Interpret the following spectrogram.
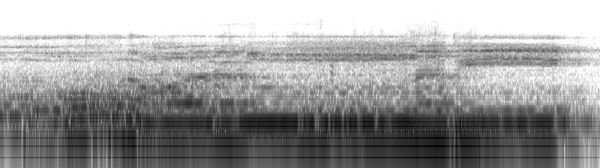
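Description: A man's voice chanting a slow melodic line into a microphone. After a few short pitch steps it holds one low note for several seconds, then trails off near the end.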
